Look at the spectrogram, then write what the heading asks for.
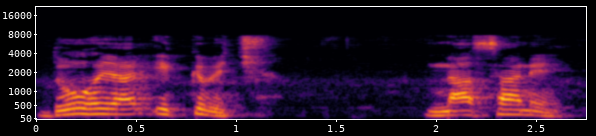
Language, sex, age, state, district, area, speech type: Punjabi, male, 45-60, Punjab, Mansa, rural, spontaneous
